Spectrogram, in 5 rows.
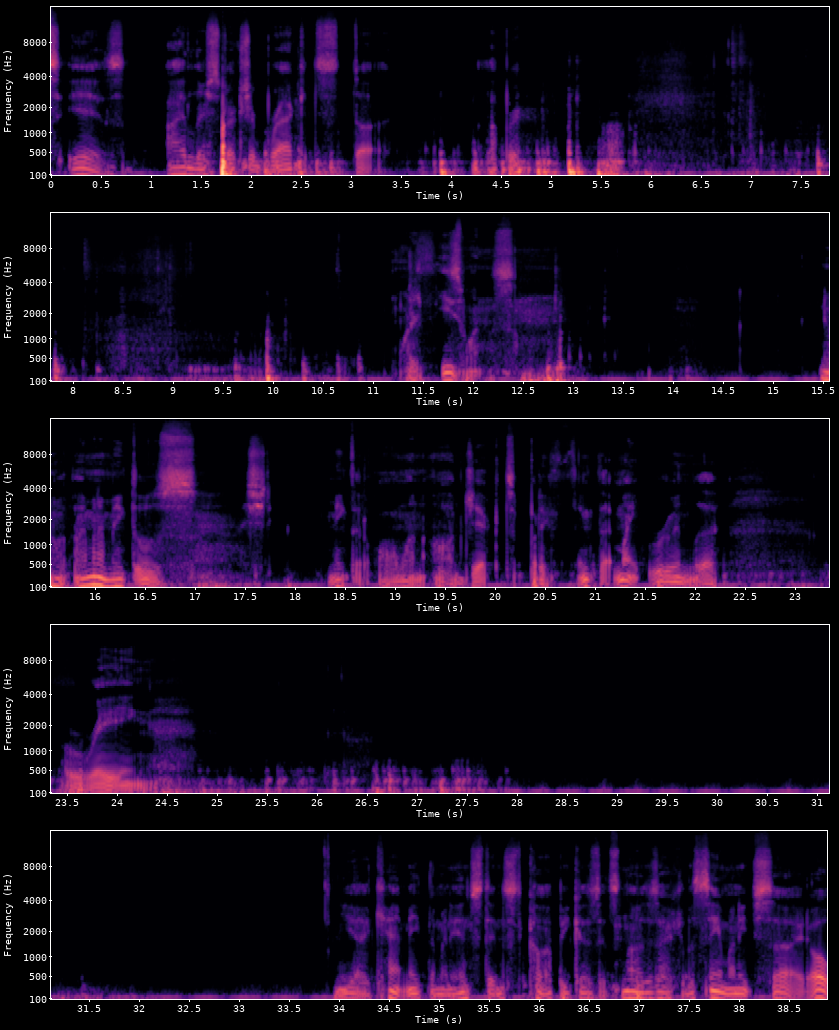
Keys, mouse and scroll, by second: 1.3-3.3 drag, 2.8 BackSpace, 2.9 BackSpace, 4.8 p, 11.4-13.3 drag, 14.0-15.8 drag, 15.9-17.9 drag, 25.7-27.3 drag, 35.9-38.8 middle drag.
